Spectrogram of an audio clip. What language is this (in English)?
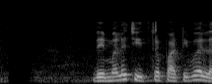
Sinhala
